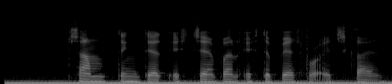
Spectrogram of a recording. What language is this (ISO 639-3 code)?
jav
